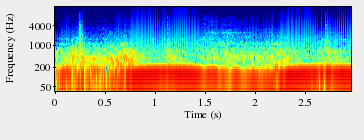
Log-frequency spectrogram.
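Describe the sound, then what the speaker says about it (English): A 2-liter four-cylinder engine in a 2019 Hyundai Elantra idling and revving gently, a steady low drone rising and falling, heard from inside the car. "And you can hear the engine is pretty unremarkable."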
